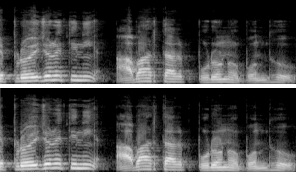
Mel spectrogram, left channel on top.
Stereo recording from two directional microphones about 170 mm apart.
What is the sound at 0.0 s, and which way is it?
Speech, 20° right (ahead or behind).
